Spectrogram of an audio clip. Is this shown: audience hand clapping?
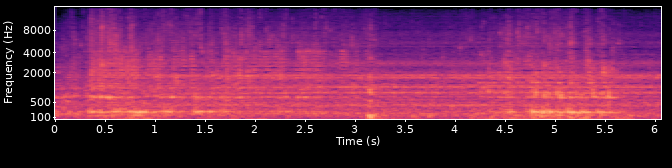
no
